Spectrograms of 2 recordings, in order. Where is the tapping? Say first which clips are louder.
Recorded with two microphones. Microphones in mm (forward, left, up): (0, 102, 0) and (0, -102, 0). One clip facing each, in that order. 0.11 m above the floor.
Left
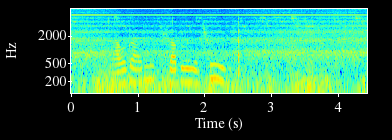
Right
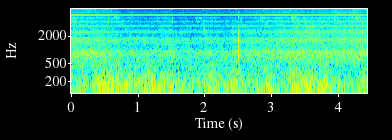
Left 5 dB; 35° left (ahead or behind).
